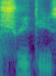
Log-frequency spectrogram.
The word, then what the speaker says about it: Chriqui: Probably the biggest other name here is Emmanuel Chiriki, and that is spelled Emmanuel is the first name, and Chiriki, Chriqui. But I looked it up, and it's pronounced Emmanuel Chiriki, so I'm going to go with that.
